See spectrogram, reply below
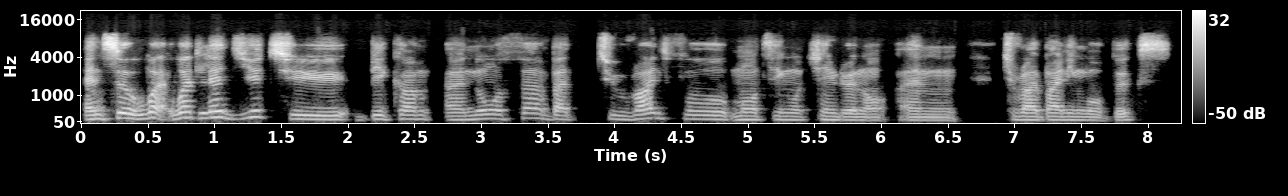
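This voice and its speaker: A man's voice: medium pitch, unhurried. A man hosting an interview, speaking in a friendly way with many fillers and restarts. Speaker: interview host. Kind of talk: casual interview chat.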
